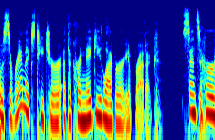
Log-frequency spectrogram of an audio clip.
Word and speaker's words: Carnegie: I I'd just like to thank you for pronouncing carnegi correctly you and I have been together for like eight years or something like I know how to pronounce carnegi by now everybody outside of Pittsburgh proun pronounces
